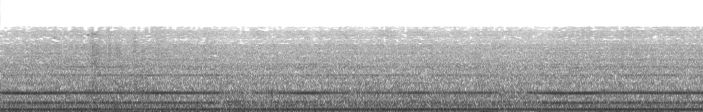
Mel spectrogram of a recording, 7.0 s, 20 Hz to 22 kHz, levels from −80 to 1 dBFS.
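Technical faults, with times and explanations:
Throughout, MP3 compression. Nothing reaches above 8.3 kHz, so the top end stops at a hard edge. The damage is plainly audible. It likely comes from MP3 coding short of bits, which fits a rate near 32 kbps. The encoder discarded treble and weak detail.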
